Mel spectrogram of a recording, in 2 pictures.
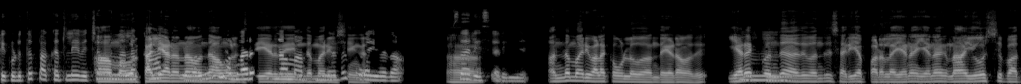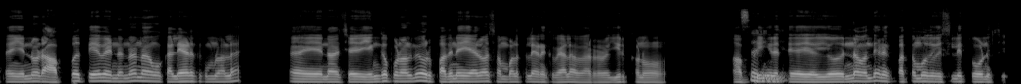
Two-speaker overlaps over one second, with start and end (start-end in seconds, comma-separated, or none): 1.0-3.7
